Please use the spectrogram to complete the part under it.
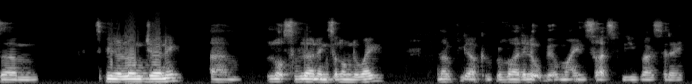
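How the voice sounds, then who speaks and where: A man with a South London accent, a football agent answering interview questions over a video call in a relaxed, rambling way, full of ums and you-knows. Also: medium pitch, muffled recording. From England.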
